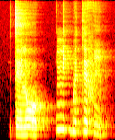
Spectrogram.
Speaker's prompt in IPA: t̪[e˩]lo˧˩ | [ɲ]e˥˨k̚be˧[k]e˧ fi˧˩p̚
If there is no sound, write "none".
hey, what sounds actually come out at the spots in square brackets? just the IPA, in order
e˩, ɲ, k

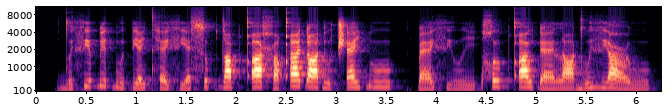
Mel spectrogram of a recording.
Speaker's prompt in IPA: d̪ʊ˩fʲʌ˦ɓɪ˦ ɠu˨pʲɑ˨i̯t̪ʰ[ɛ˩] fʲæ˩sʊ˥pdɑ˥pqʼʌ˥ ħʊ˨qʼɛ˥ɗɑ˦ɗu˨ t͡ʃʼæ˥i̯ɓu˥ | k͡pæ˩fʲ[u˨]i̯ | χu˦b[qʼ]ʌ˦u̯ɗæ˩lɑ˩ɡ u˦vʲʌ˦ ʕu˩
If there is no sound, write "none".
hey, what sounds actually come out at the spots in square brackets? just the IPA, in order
ɛ˩, u˩, qʼ

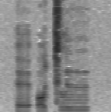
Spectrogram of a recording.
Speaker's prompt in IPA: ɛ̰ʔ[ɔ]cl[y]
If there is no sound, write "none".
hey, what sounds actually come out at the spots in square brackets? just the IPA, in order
ɔ, ɨ

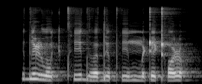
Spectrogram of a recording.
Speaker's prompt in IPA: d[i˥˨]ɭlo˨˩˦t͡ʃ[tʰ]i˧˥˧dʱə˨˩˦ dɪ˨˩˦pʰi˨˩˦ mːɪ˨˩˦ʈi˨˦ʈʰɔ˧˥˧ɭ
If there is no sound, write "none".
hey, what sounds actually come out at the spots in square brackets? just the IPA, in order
i˥˨, tʰ

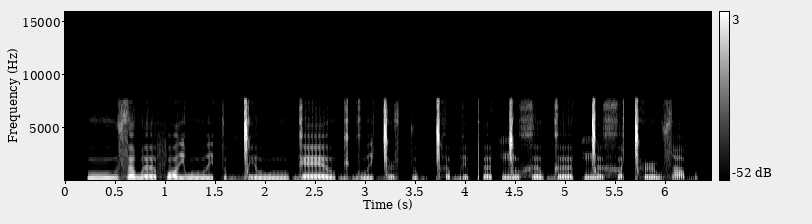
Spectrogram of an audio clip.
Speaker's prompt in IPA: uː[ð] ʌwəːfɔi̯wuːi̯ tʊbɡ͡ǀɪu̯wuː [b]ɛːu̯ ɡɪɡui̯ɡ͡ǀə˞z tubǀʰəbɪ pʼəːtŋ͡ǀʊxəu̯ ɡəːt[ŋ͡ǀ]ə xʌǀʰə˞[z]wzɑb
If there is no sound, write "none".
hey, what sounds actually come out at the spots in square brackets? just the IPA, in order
z, ɡ, ŋ͡ǀ, none

